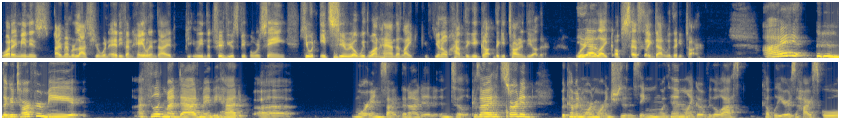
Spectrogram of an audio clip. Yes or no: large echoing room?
no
